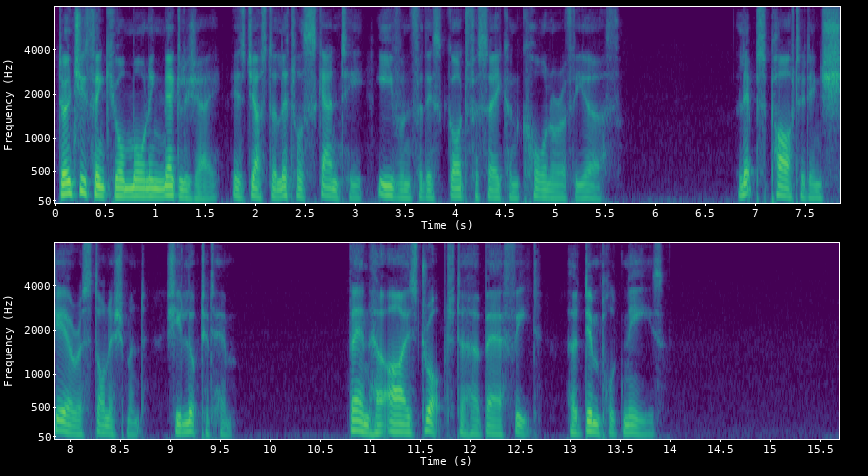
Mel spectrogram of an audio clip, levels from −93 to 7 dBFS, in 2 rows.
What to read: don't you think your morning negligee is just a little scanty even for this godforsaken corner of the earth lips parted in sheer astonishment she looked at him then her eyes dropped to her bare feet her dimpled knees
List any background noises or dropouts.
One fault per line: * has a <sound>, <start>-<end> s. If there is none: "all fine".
all fine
